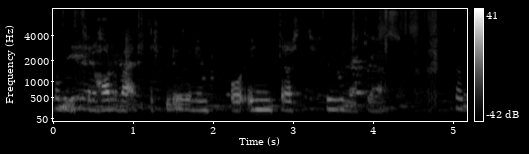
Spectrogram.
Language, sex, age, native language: Icelandic, male, 11, Icelandic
